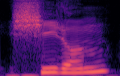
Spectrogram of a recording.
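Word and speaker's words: Širom: Se trata de un grupo que ya conocemos por aquí, Shirom. Se escribe pues bastante parecido a como se dice Sirom, terminado en M. Eso sí, la S tiene como un sombrerito del revés, por así decir.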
